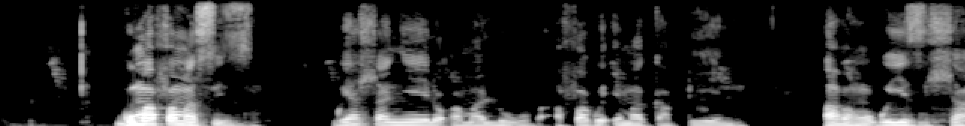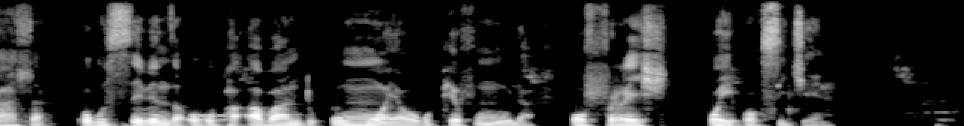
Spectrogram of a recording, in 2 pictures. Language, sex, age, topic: North Ndebele, male, 18-24, health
